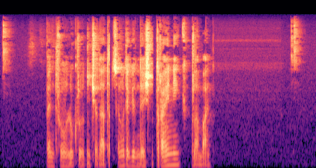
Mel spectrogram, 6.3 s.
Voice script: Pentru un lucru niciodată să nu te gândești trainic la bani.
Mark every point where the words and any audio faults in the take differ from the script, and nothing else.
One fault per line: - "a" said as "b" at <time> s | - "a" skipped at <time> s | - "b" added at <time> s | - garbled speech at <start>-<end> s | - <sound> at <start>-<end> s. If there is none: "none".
none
